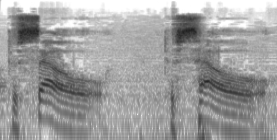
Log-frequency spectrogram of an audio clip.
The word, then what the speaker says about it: sell: Alright, próximo verbo, para no L, não é o sell, não, para no L, é um L de gaúcho no final. To sell.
